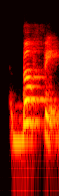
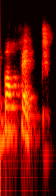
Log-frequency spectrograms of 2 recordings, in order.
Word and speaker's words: buffet: t you get it we are not pronouncing the t we say buffet we don't say buffett book you get it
